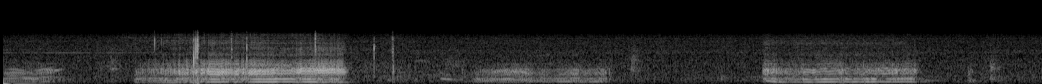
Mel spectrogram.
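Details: Didi, a female bulldog, snoring loudly indoors: two long, loud, buzzing harmonic snores about four seconds apart, separated by a softer, rougher rasping breath.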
